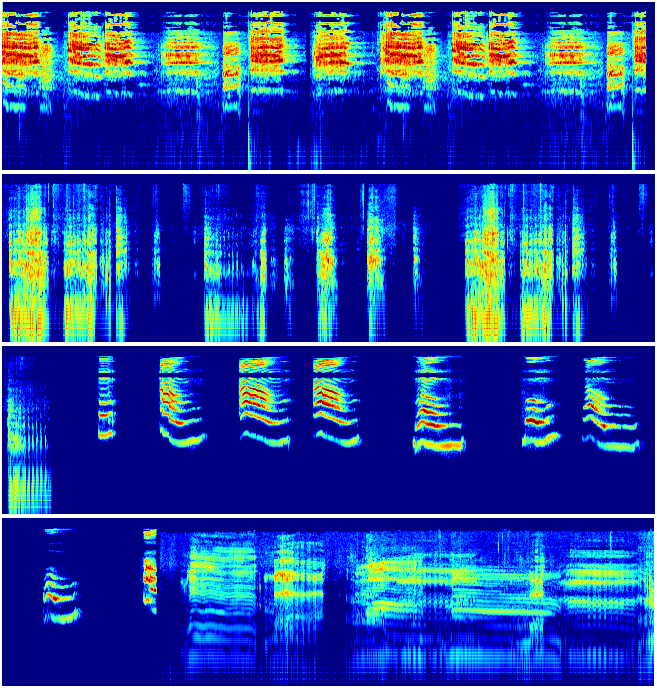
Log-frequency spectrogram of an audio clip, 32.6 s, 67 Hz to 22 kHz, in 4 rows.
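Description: A run of different animal calls. For the first eight seconds rapid calls come about twice a second. Then, until about 17 s, a dog barks in deep, loud strokes. Then about eight separate calls fall in pitch, one a second, and near the end sheep bleat.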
